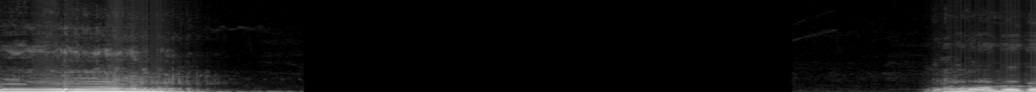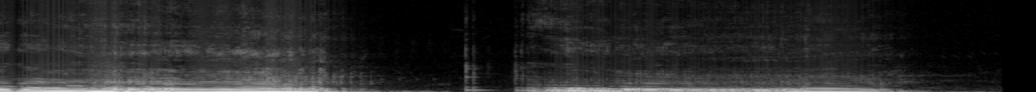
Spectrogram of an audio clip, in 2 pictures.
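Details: Lion giving low, rumbling roars: a fading roar at the start, then after a silent gap a heavy two-second roar, a brief break, and another shorter roar tapering off.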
